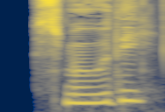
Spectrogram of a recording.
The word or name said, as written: smoothie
